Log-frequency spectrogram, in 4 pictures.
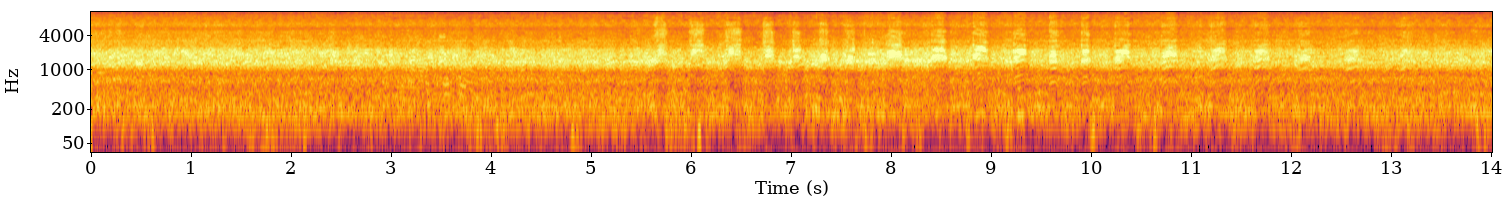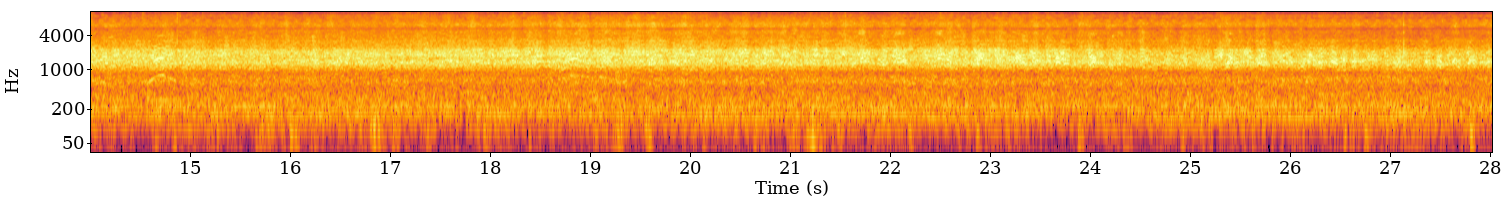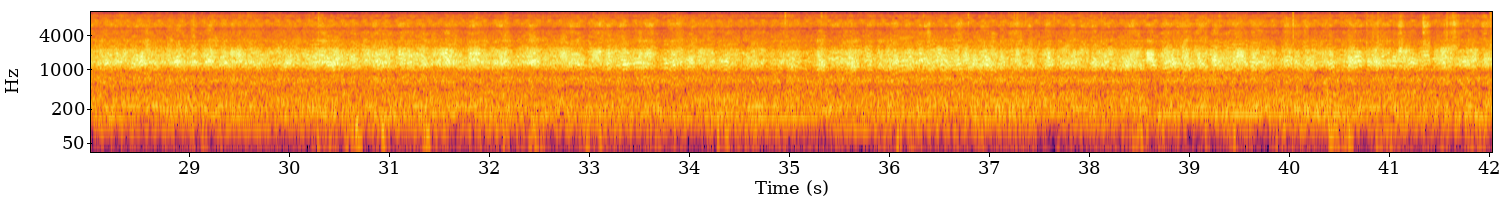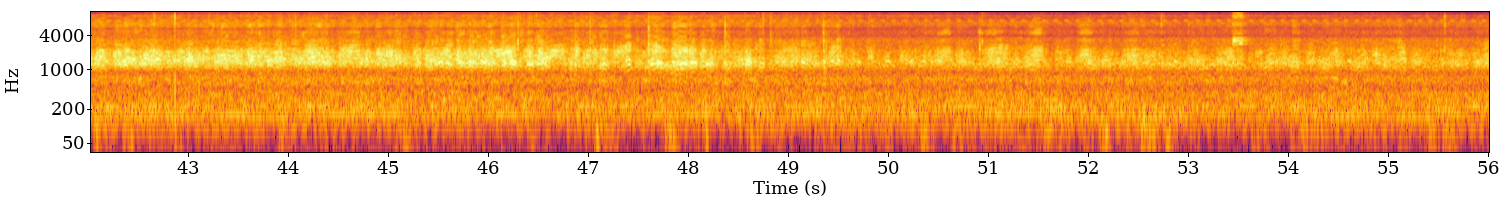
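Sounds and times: flock of ducks quacking: 0:00.0 - 0:56.0.

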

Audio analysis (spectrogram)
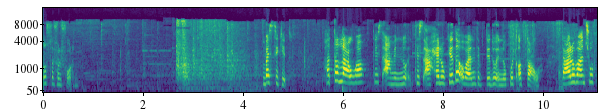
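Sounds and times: metal tray scraping into oven: 0:02.6 - 0:05.5.

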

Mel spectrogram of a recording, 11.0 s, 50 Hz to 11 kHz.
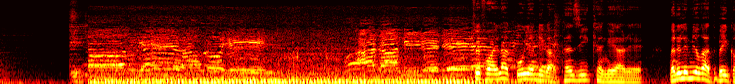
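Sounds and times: marchers chanting slogans: 0:01.0 - 0:04.2, 0:05.1 - 0:08.4
small motorcycle engine running: 0:01.1 - 0:08.1.

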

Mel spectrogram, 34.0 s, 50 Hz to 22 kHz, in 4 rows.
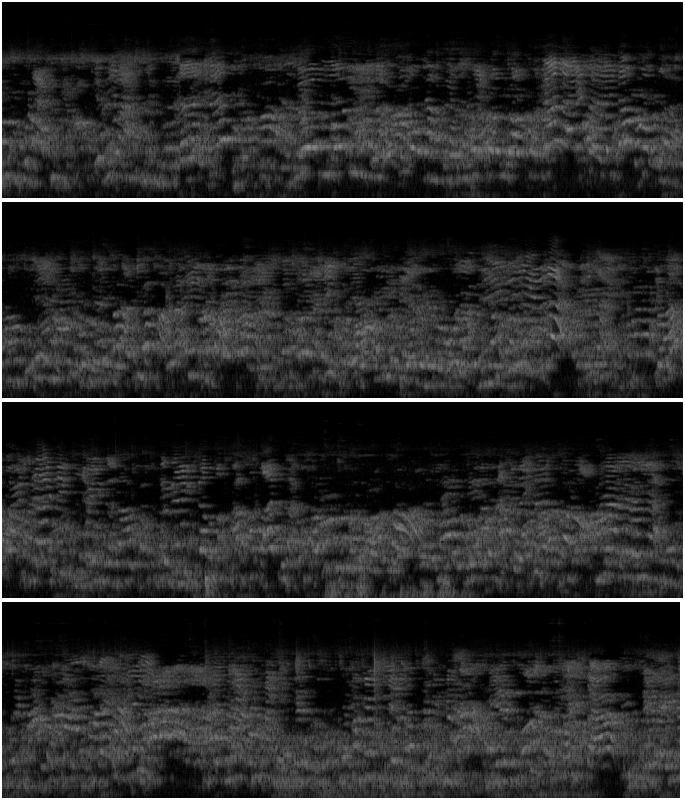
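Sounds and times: young children chattering: 0:00.0 - 0:34.0.

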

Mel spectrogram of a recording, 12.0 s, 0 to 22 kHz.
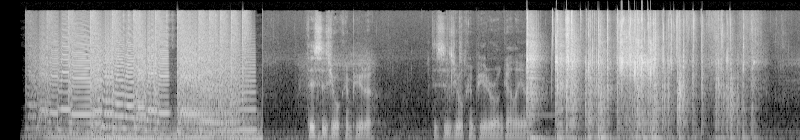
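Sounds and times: metal can crunching and cracking: 0:07.9 - 0:11.5.

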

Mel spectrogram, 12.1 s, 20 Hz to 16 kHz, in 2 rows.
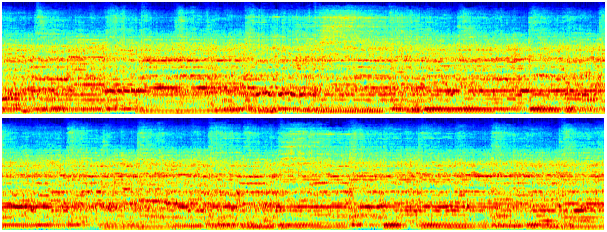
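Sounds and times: bass guitar line: 0:00.0 - 0:12.0
electric guitar: 0:00.0 - 0:12.0.

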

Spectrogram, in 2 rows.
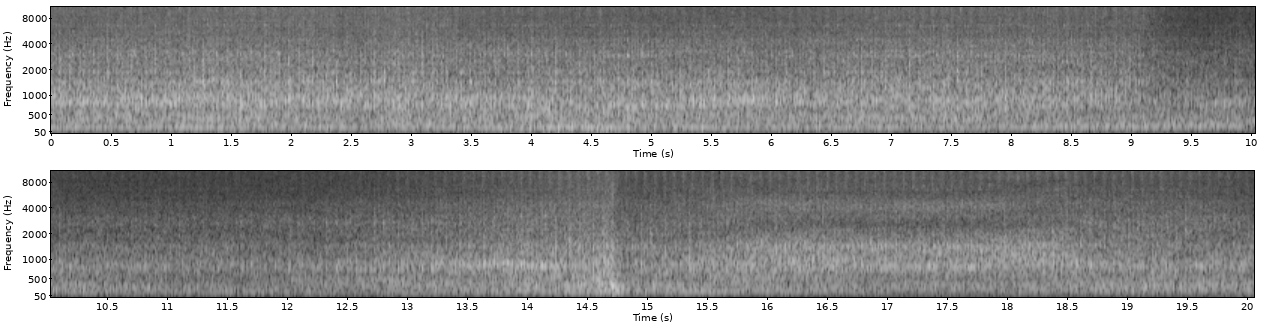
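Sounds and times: diesel truck engine idling: 0:00.0 - 0:20.0.

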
